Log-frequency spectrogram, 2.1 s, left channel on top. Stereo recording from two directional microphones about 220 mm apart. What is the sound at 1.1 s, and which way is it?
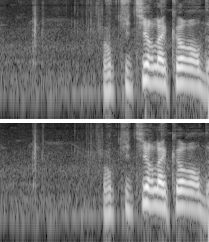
Speech, 15° left (ahead or behind).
